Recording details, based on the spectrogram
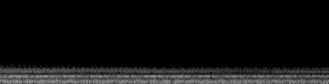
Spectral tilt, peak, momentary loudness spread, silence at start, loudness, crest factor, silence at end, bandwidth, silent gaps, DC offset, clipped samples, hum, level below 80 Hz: -12 dB/octave; -22 dBFS; 5 LU; 0 s; -37 LUFS; 14 dB; 0 s; 5.2 kHz; none; under 0.1%; under 0.1%; none; -46 dBFS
